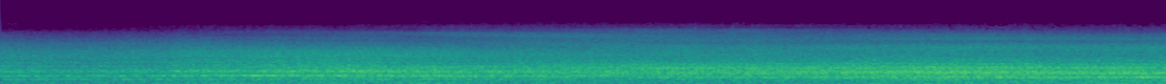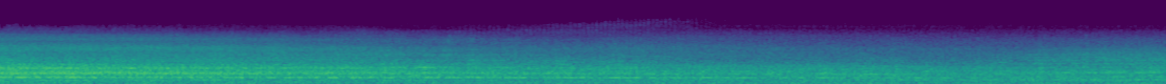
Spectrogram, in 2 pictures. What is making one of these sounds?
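Many racing trucks roar past at high speed with loud droning engines.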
